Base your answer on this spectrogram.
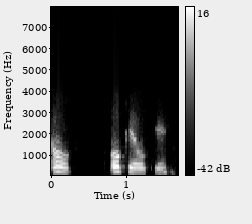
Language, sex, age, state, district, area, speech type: Tamil, female, 18-30, Tamil Nadu, Chengalpattu, urban, conversation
